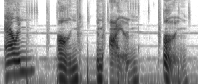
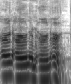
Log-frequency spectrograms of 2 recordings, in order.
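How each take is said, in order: First: The vowels keep their distinct non-Baltimore sounds. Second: The vowels merge into one Baltimore sound. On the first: "I couldn't say it like that" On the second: "if I was from Baltimore ... I'd be saying"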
